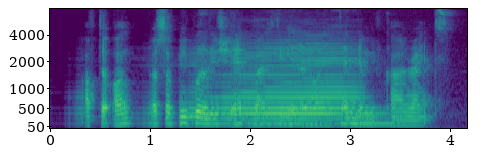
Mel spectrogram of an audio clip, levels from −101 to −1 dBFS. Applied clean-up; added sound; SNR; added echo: neural mask model RNNoise.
